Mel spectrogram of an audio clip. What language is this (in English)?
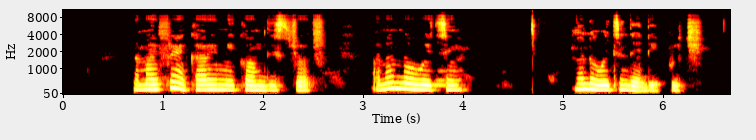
Nigerian Pidgin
